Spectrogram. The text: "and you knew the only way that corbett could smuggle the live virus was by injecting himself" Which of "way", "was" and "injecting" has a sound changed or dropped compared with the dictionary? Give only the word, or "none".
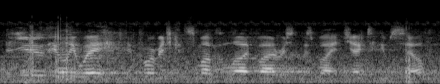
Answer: none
